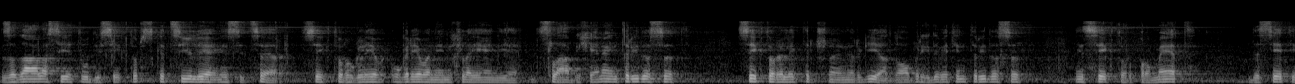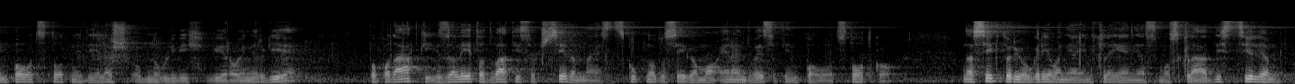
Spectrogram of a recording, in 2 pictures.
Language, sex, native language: Slovenian, male, Slovenian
